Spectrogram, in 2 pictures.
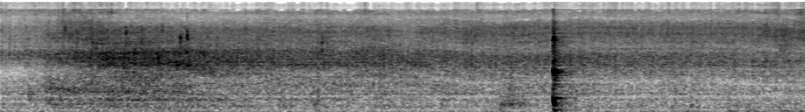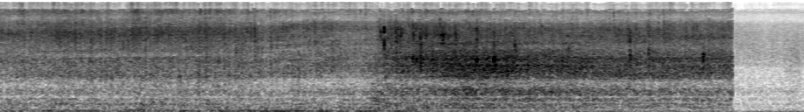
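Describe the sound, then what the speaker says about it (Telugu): Vadas frying in hot oil on low heat, a continuous close sizzle with stirring, one sharp clink midway and a louder surge of bubbling near the end before it cuts off, no speech. "తర్వాత సిమ్లో పెట్టి వేయించుతున్నా"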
